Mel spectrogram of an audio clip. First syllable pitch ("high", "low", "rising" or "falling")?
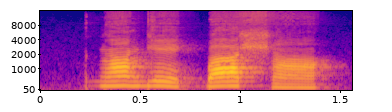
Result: high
